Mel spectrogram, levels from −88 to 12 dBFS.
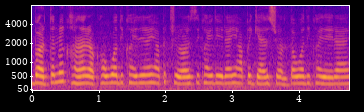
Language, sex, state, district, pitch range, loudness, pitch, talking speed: Hindi, female, Chhattisgarh, Bilaspur, 245-270 Hz, -15 LUFS, 255 Hz, 315 wpm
